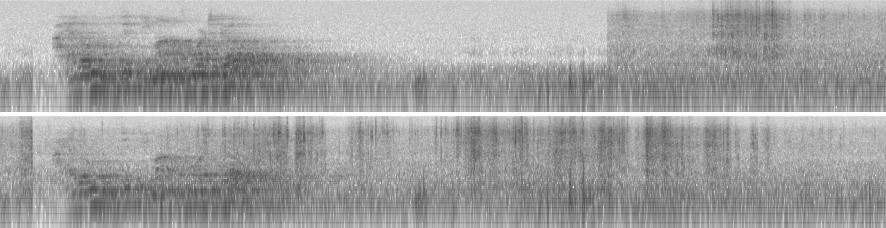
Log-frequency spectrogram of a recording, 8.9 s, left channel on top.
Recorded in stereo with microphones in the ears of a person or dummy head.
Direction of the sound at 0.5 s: 55° right (ahead or behind).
